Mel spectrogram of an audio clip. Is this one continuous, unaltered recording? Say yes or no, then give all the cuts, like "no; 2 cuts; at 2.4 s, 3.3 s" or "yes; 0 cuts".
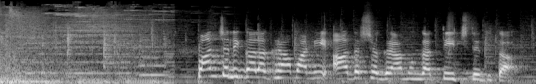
no; 1 cut; at 1.7 s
